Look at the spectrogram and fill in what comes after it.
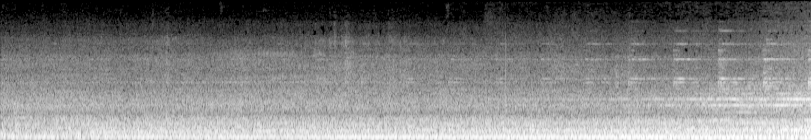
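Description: Diesel locomotives rumbling steadily, the sound slowly building as an approaching train draws near. Thin high-pitched tones come and go over the last few seconds.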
